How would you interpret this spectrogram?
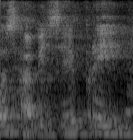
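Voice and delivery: a low, soft smug reply; low mock body voice. Comic voicing his body low and soft.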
